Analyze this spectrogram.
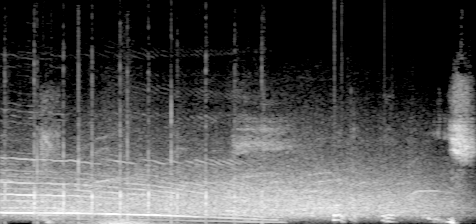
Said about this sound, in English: I can't tell you how often it's that applause. It makes me so happy coming into this interview every single time.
